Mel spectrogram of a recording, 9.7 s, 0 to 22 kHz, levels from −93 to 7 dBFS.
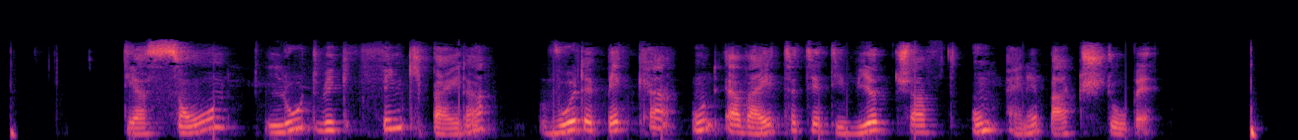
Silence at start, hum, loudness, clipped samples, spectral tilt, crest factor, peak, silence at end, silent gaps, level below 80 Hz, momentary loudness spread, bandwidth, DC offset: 0.1 s; none; -27 LUFS; under 0.1%; -3.5 dB/octave; 20 dB; -8 dBFS; 0.3 s; 0.15-0.24 s, 0.51-0.66 s, 0.74-0.93 s, 9.00-9.32 s; -64 dBFS; 12 LU; 8 kHz; under 0.1%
